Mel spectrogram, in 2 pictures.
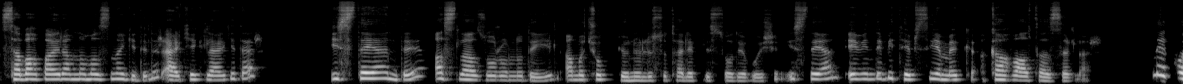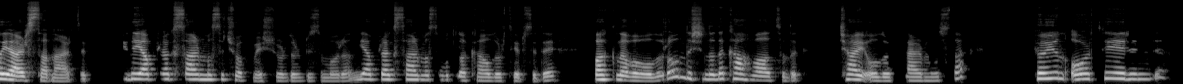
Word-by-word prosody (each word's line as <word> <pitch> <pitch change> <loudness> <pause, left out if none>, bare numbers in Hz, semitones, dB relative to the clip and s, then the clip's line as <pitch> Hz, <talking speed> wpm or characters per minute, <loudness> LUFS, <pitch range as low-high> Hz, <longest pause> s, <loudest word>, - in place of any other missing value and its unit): Sabah 240 0 +3
bayram 235 0 +3
namazına 240 +1 +1
gidilir, 215 +4 -3
erkekler 210 +1 +1
gider. 265 - -5 0.7
İsteyen 265 -1 +4
de, 250 +13 0
asla 250 -5 +1
zorunlu 195 -1 -4
değil 175 +5 -4
ama 210 +1 -1
çok 225 +1 -3
gönüllüsü, 180 0 -3
taleplisi 175 -1 -7
oluyor 165 -1 -4
bu - - -6
işin. 160 +11 -12
İsteyen 255 +4 0
evinde 245 +1 0
bir 280 - -1
tepsi 235 +1 0
yemek, 220 -2 +1 0.2
kahvaltı 200 -4 +1
hazırlar. 160 -1 -6 0.5
Ne 440 -2 +5
koyarsan 190 - +7
artık. 150 +8 -7 0.3
Bir 235 - -7
de 255 - +2
yaprak 245 0 +2
sarması 230 -1 +1
çok 185 -5 -7
meşhurdur 160 +1 -7
bizim 160 0 -12
oranın. 155 +1 -6
Yaprak 230 -2 +1
sarması 220 -2 -2
mutlaka 185 -4 -4
olur 165 -1 -2
tepside, 180 +3 -6 0.3
baklava 220 -5 +4
olur. 165 +2 +1
Onun 320 +3 -1
dışında 240 -3 -1
da 255 - +1
kahvaltılık, 240 - -2 0.3
çay 230 -2 +2
olur 170 -1 0
termosta. 175 - -5 0.7
Köyün 265 0 +5
orta 250 +3 +2
yerinde. 250 +2 0
225 Hz, 135 wpm, -23 LUFS, 185-245 Hz, 0.7 s, koyarsan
